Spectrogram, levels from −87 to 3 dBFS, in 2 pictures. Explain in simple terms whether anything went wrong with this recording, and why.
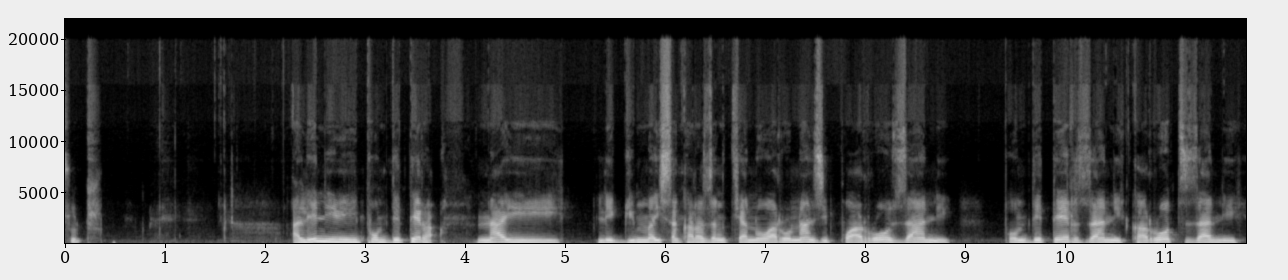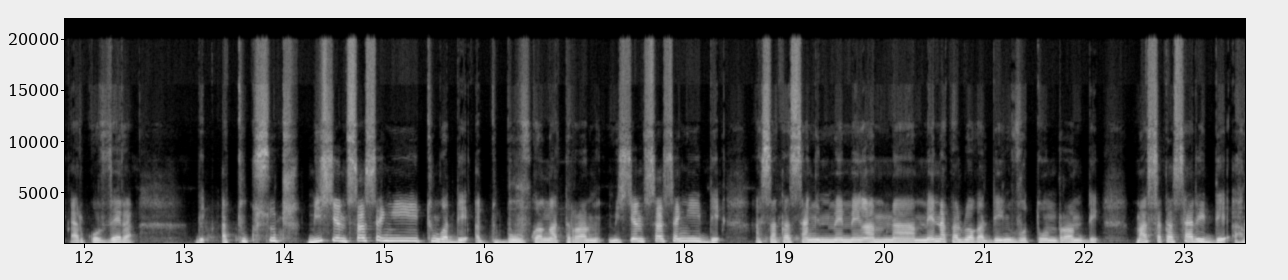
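Nothing went wrong; the recording sounds as intended.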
